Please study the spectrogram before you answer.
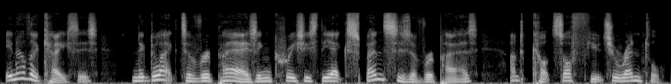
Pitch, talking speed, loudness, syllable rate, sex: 150 Hz, 145 wpm, -19 LUFS, 4.7 syllables/s, male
